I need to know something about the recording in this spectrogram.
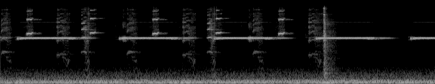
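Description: A lock dial clicks rapidly as it turns.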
